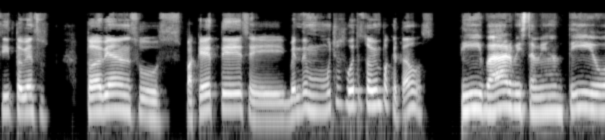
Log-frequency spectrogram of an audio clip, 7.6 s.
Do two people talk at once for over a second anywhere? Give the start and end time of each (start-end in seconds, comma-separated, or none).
none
